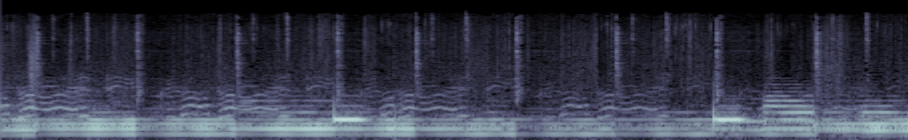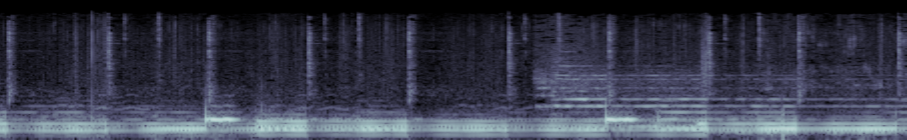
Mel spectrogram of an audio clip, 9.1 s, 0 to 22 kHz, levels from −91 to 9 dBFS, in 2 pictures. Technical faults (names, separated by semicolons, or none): compressed frames skipped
